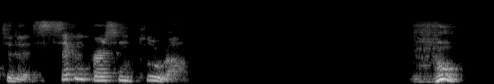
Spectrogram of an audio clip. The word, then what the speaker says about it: vous: Vous. Vous. So same case here, I will not sound the S.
